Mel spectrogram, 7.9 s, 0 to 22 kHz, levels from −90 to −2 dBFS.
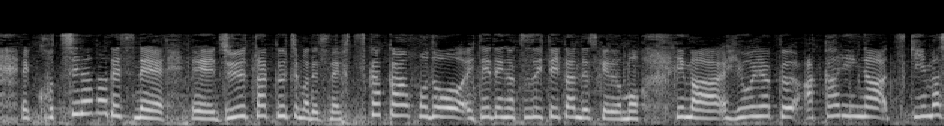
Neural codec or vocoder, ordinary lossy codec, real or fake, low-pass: codec, 16 kHz, 8 kbps, FreqCodec, larger model; none; fake; 7.2 kHz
